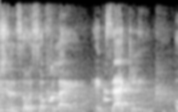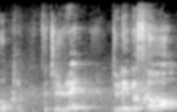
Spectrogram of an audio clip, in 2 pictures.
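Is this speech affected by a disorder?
No.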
